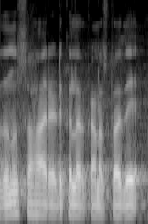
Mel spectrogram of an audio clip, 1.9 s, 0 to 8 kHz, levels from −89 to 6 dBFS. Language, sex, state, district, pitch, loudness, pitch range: Kannada, male, Karnataka, Bidar, 90 Hz, -16 LUFS, 90-100 Hz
